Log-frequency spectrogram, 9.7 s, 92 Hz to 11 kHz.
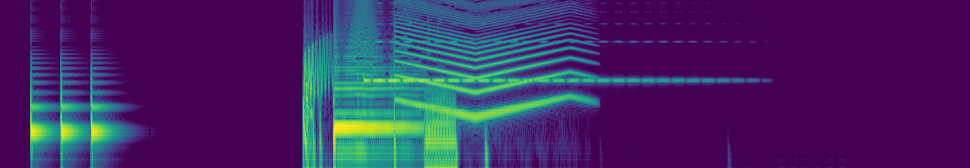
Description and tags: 20140316 attackloop 120BPM 4 4 Analog 1 Kit ConstructionKit WeirdEffectsStepFiltered4
This loop is an element form the mixdown sample proposals 20140316_attackloop_120BPM_4/4_Analog_1_Kit_ConstructionKit_mixdown1 and 20140316_attackloop_120BPM_4/4_Analog_1_Kit_ConstructionKit_mixdown2. It is a weird electronid effects loog which was created with the Waldorf Attack VST Drum Synth. The kit used was Analog 1 Kit and the loop was created using Cubase 7.5. Various processing tools were used to create some variations as walle as mastering using iZotope Ozone 5.
weird, ConstructionKit, electro, sci-fi, rhythmic, electronic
